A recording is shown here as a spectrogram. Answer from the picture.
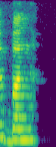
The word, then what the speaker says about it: bonne: N'oubliez pas de bien prononcer le nœud à la fin de bonne.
